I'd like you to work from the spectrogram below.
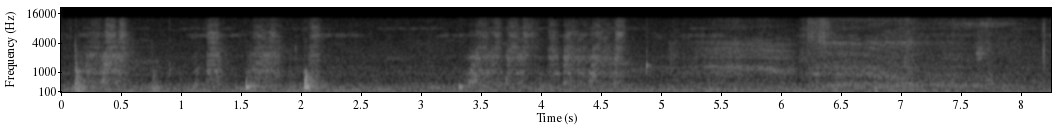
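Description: Marker or chalk scratching across a classroom board during a Class XI mathematics lesson on set theory, in intermittent strokes and short scrawls against steady room noise, with no talking.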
